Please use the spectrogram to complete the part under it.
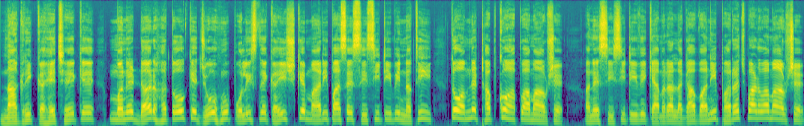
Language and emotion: Gujarati, fearful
